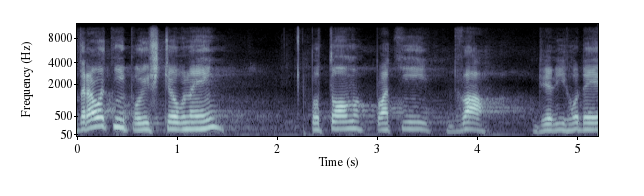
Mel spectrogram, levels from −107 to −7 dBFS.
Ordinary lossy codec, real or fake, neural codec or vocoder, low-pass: Opus, 64 kbps; fake; codec, 44.1 kHz, 2.6 kbps, SNAC; 10.8 kHz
